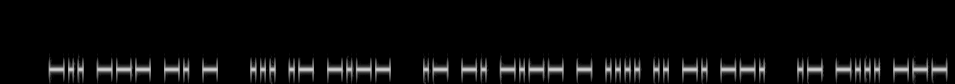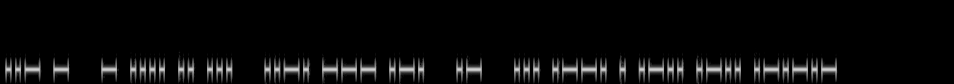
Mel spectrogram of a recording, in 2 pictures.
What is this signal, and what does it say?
Morse code, heard as a keyed tone, about 25 wpm, 700 Hz. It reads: DONT SAY ANYTHING ABOUT THIS FOR A SPELL.
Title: Sentences from Top 1000 Words - Review Part 1 - 25wpm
